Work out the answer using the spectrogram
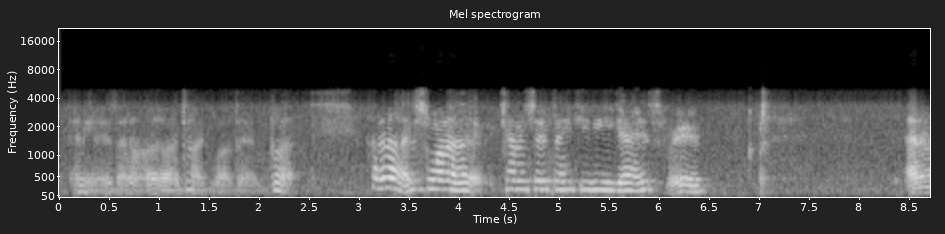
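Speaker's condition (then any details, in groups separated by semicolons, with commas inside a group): Cerebral palsy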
